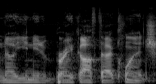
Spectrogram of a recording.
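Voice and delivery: ordinary talk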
